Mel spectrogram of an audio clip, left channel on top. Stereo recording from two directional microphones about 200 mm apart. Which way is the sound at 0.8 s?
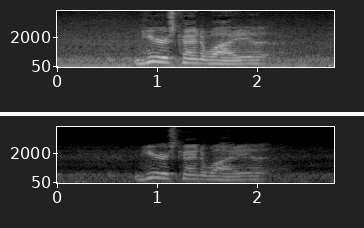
5° left (ahead or behind).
